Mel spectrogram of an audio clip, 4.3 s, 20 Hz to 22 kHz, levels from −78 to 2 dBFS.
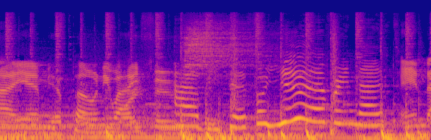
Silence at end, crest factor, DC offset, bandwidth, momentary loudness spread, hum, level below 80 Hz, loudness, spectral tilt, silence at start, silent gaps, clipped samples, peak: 0 s; 14 dB; under 0.1%; 16.5 kHz; 7 LU; none; -24 dBFS; -18 LUFS; -5 dB/octave; 0 s; none; under 0.1%; -2 dBFS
